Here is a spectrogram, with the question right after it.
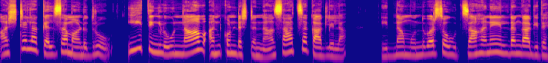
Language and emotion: Kannada, sad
